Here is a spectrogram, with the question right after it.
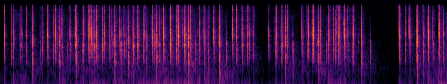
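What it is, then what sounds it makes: Mechanical keyboard being typed on. Fingertips of both hands type steadily on an RGB mechanical keyboard with white plastic keycaps and a metal case. The result is a dense stream of short, bright, clicky keystrokes with no lingering ring, broken by brief pauses near the five- and seven-second marks before the typing resumes.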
